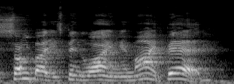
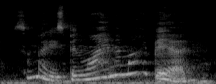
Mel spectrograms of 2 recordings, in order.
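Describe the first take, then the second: First: It is said in a big, deep voice. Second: It is said in a medium-sized voice. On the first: A large bear is speaking. "said in his great big voice" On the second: A middle-sized bear is speaking. "said in her middle-sized voice"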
